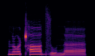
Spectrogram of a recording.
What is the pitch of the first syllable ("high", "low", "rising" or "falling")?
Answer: high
